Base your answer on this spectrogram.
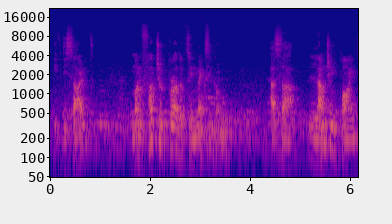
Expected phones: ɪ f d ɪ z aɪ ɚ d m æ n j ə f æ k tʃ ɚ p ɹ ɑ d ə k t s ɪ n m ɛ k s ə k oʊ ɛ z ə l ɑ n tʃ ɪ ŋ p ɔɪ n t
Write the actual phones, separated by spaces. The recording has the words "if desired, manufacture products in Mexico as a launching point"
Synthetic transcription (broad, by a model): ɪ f d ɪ s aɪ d m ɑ n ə f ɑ k tʃ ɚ p ɹ ɑ d ə k t s ɪ n m ɛ k s ə k oʊ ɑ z ə l ɑ n tʃ ɪ ŋ p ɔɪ n t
